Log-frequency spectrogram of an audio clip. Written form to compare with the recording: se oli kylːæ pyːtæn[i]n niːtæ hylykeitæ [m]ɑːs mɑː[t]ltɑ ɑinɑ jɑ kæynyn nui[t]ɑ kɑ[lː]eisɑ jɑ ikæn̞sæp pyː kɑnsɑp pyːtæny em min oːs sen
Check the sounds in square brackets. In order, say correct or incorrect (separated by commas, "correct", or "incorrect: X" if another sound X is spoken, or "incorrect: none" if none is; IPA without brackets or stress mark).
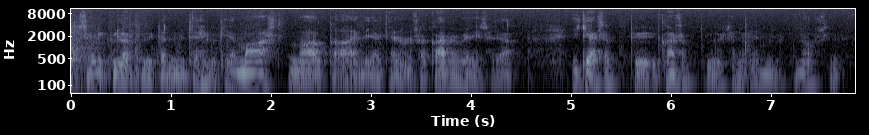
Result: incorrect: y, correct, incorrect: none, incorrect: s, incorrect: rː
